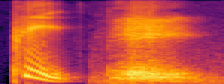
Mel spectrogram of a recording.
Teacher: এটা উচ্চারণ করতে হয় দুই ঠোঁট চাপ দিয়ে ধরে ঠাস করে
